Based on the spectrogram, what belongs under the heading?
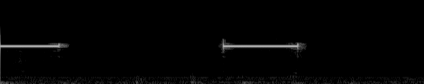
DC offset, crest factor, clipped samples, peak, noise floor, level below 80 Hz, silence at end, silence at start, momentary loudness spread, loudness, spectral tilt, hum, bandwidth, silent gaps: under 0.1%; 10 dB; under 0.1%; -14 dBFS; -66 dBFS; -68 dBFS; 1.25 s; 0 s; 7 LU; -18 LUFS; 1 dB/octave; none; 3.4 kHz; none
